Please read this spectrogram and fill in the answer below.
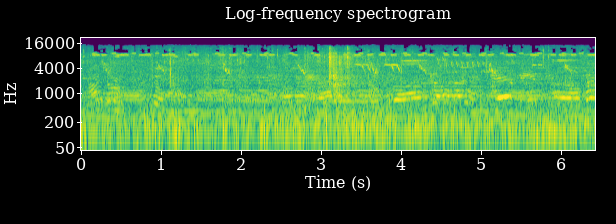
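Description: A horse cantering on dirt, its hoofbeats knocking in a repeated rhythm, with voices and music in the background.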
